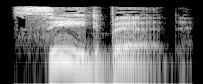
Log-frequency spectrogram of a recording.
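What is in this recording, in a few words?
"seedbed", British English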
